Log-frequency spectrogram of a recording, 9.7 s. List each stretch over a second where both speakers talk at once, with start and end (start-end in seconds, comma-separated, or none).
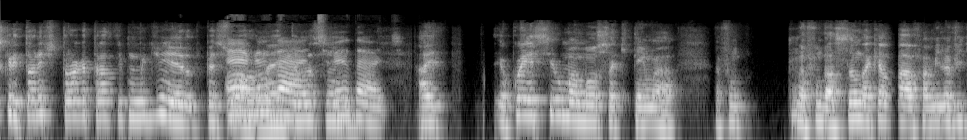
2.2-3.6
